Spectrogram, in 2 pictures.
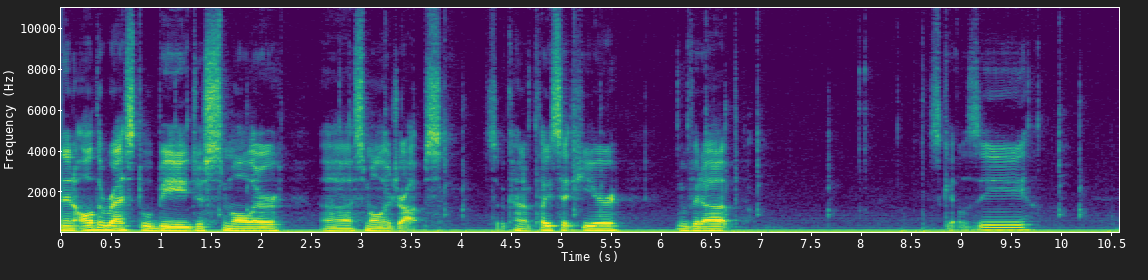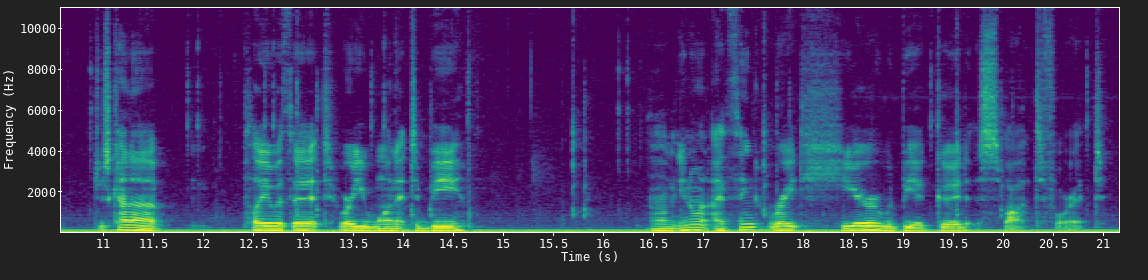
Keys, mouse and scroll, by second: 1.5 middle click, 2.3 s, 4.3 g, 5.5 g, 6.7 a, 7.3-8.6 middle drag, 8.4 s, 9.7 click, 10.0 middle click, 10.5 g, 11.1 r, 12.2 g, 13.2 g, 14.0 a, 14.2 middle click, 14.6 KP_0, 16.8 KP_7, 17.1 z, 18.0 z, 18.4 g, 19.3 click, 20.1 g.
